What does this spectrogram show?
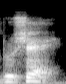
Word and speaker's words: Buche: My name is is spelled B U C H E which I think it used to be pronounced Buché.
